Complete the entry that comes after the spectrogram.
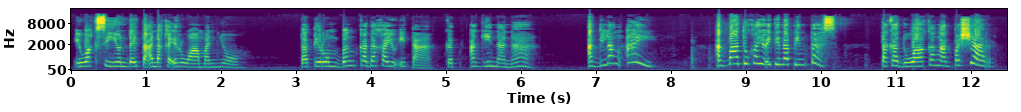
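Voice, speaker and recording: A woman's voice: high voice, lively intonation, a little slow. A woman with an Ilocano accent playing a bossy, exasperated grown daughter in a radio drama, speaking emphatically. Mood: coaxing.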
